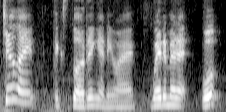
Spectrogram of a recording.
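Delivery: ordinary talk, nothing marked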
